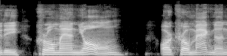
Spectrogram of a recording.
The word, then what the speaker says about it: Cro-Magnon: cruel man yawn or cro-magnon it's actually a French word so crow man y'all and my horrible French would be more likely the real pronunciation and that they go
